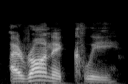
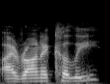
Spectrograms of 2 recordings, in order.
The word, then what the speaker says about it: ironically: of this word okay sometimes do this where we don't pronounce the Ali okay we actually just go straight to the L okay so this is one of those words so we say ironically instead of ironically ironically ironically good good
